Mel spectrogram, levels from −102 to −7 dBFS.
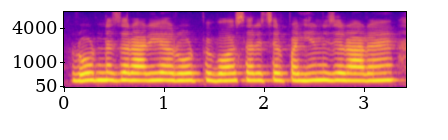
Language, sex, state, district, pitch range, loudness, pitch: Hindi, female, Punjab, Kapurthala, 280-290 Hz, -11 LUFS, 285 Hz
